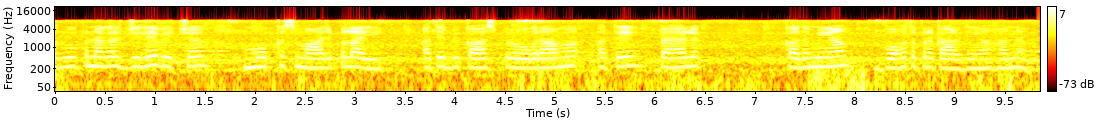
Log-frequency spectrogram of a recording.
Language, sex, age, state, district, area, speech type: Punjabi, female, 18-30, Punjab, Rupnagar, rural, spontaneous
